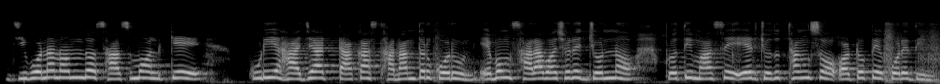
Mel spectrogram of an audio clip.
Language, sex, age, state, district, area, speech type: Bengali, female, 45-60, West Bengal, Nadia, rural, read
